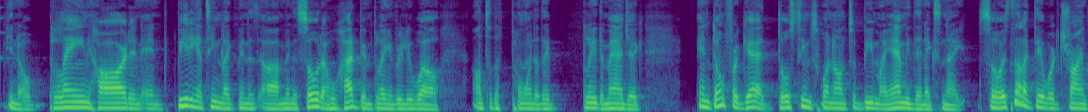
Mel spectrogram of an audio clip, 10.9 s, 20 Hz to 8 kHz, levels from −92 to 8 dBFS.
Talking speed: 250 wpm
